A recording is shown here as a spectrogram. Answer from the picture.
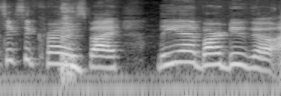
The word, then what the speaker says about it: Bardugo: Ever since I figure out how to say it, I'm like Bardugo.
